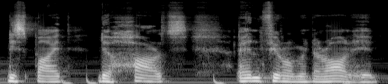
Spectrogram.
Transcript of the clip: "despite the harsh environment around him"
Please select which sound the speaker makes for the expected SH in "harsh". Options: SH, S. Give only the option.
S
